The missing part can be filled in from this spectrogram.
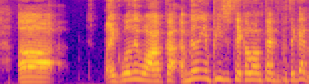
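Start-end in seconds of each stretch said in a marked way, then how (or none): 1.8-3.1 rapid-fire delivery, quick and pitched up. Speaker quotes a movie line the way a character says it: said really fast. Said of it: "I said that really fast".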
